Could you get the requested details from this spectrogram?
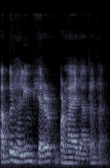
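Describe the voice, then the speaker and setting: An older Pakistani man, a vlogger with a slightly high voice, reminisces about his city in a slow, nostalgic monologue. He's reflective, repeats phrases for emphasis, and grows indignant about prices; the sound is roomy, dull, and lo-fi.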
